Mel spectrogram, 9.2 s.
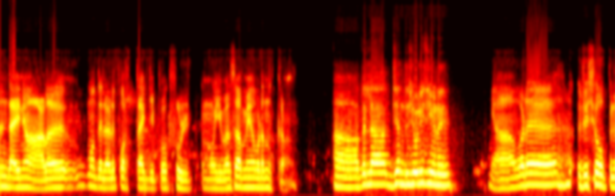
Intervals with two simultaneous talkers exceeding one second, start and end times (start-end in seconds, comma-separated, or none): none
